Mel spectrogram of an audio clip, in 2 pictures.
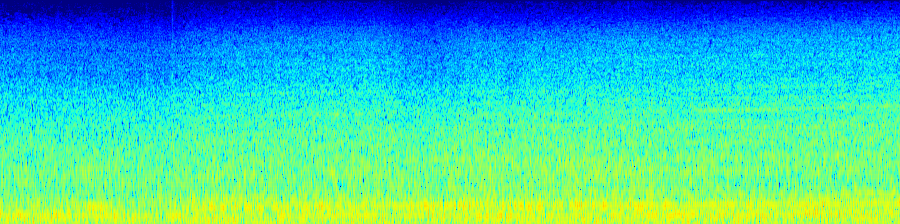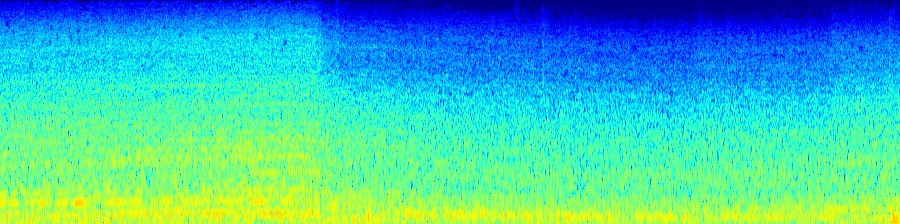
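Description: Racing trucks in a video game at Phoenix, a pack of engines droning steadily with rising pitch sweeps as they accelerate, then a drop near the end where the note shifts lower, continuous and even with no talk.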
